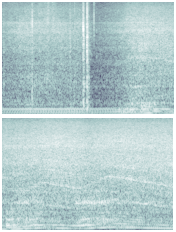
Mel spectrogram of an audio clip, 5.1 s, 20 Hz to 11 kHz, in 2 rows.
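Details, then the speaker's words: Flooded Mini Clubman after a replacement engine install, now free of fault codes: engine revs smoothly and freely with a strong, even note, no stumble or cutting out; previously it would not rev over 3,500 rpm. "Revs up now, it won't rev over 3,500 before either."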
